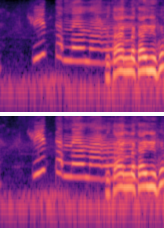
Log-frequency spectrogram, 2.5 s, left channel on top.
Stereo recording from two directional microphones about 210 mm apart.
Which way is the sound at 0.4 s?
25° left (ahead or behind).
